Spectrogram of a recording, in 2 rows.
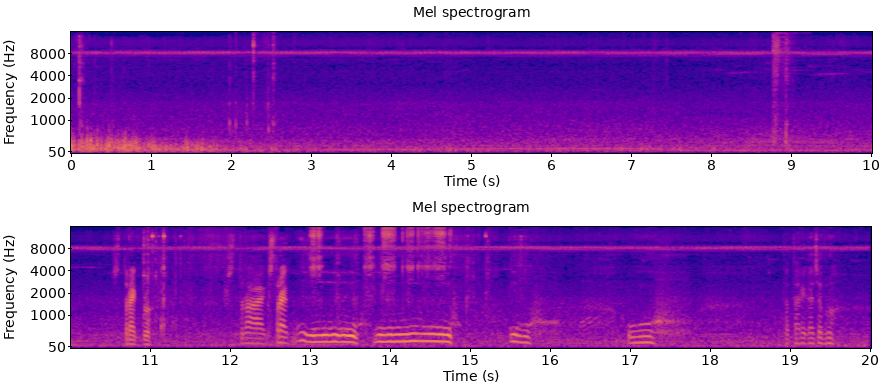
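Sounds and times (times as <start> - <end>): wind: 0.0 - 20.0
faint low engine hum: 2.6 - 20.0.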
